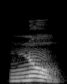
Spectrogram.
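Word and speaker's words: gnome: बाद एन लिखा है तो इसको जी को प्रोनाउंस नहीं करेंगे क्या बोलेंगे नोम ठीक है क्या बोलेंगे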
